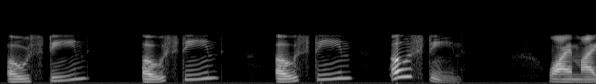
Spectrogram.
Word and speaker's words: Osteen: to try to find how it's actually spelled and pronounced j o e l o L o wait a second if I go oh well it goes Olsson but hold on Joel o Osteen Osteen Osteen Osteen why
